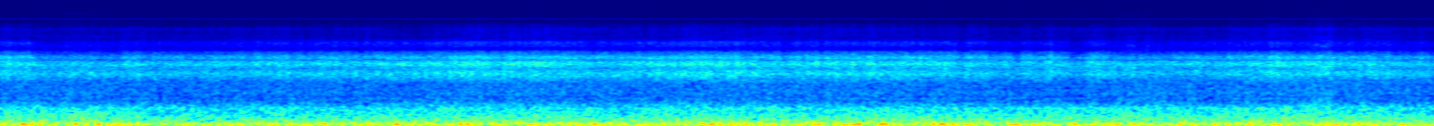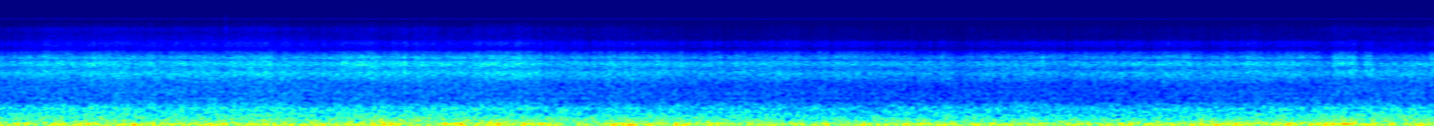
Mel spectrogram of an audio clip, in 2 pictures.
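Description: Steady wind rush buffeting the microphone of a camera on a moving bicycle, a low, unbroken rumble.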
